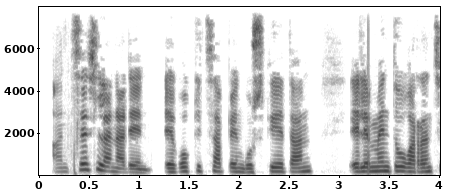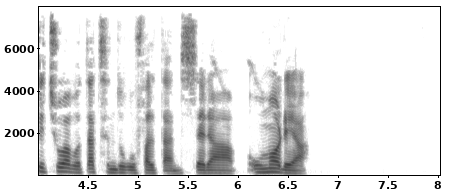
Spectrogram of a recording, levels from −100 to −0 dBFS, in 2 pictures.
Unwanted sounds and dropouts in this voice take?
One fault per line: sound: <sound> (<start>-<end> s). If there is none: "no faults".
no faults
